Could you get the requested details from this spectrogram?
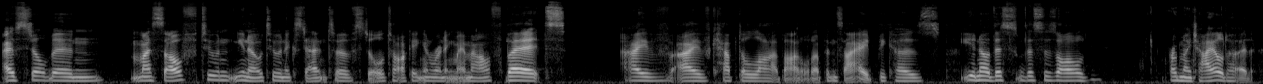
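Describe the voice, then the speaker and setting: A woman's voice: on the low side, a little slow, vocal fry, fairly bright tone, no room sound. A woman talking in a rambling, filler-heavy, partly whispered way in a casual personal vlog, recorded outdoors in the woods. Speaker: vlogger.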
